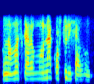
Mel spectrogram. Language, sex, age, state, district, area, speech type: Odia, female, 60+, Odisha, Gajapati, rural, conversation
